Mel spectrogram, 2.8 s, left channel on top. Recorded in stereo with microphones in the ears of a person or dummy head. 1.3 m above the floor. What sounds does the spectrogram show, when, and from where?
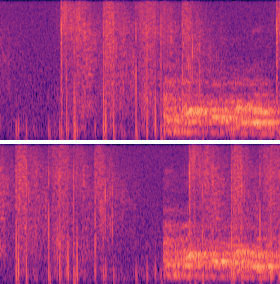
1.6 s laughter: 5° left (ahead or behind), 8.5 m; by 2.7 s 15° left (ahead or behind), 8 m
